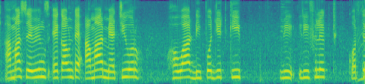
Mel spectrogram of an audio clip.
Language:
Bangla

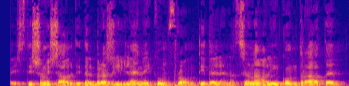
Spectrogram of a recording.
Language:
Italian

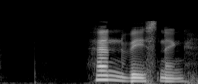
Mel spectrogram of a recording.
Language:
Norwegian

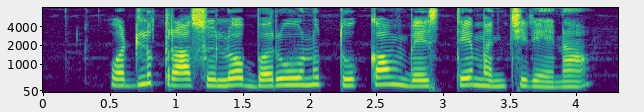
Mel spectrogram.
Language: Telugu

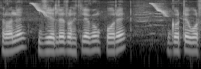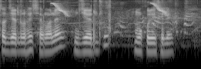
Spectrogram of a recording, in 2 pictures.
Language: Odia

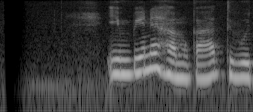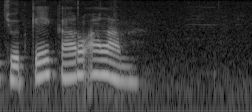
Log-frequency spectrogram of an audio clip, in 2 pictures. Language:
Javanese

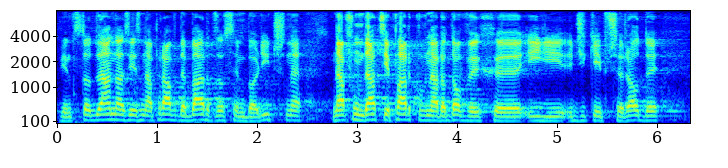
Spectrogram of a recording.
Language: Polish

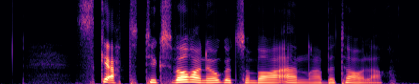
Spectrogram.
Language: Swedish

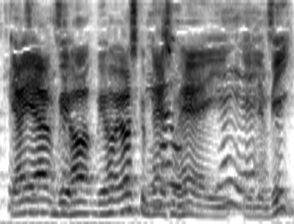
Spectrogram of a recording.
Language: Danish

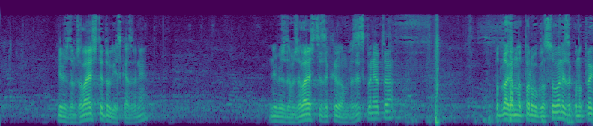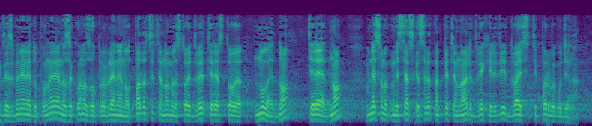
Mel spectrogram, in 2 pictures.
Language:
Bulgarian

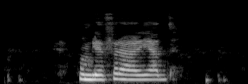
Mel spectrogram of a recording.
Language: Swedish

